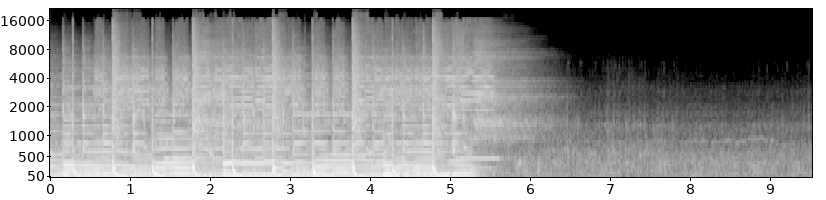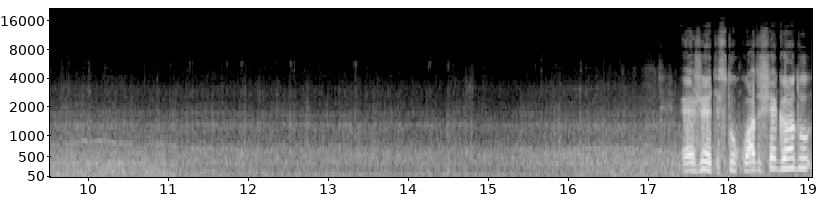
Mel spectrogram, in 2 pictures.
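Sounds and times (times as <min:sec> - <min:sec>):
road noise: 0:00.0 - 0:06.5.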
